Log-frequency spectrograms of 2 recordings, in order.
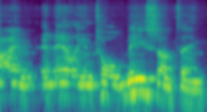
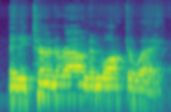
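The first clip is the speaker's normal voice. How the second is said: normal talking voice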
